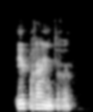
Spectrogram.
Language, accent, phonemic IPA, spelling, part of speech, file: French, Canada, /e.pʁɛ̃dʁ/, épreindre, verb, LL-Q150 (fra)-épreindre.wav
- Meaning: to squeeze out, draw out by pressing, to extract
